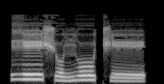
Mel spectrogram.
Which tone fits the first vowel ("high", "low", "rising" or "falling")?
high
